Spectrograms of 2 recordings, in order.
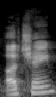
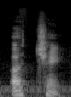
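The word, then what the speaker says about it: Achane: I have to try it's a chain right like you're about to sneeze a chain correct Devon a chain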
